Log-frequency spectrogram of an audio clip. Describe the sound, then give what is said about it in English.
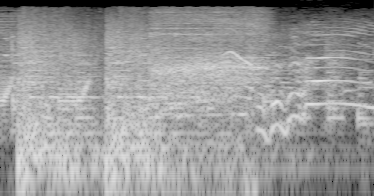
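Boxes smashed in a video game make loud, dense crashing bursts, with a sharp break near the start and another soon after, then a noisy tail. “Smash those boxes, baby! Backward smash for bonus points!”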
